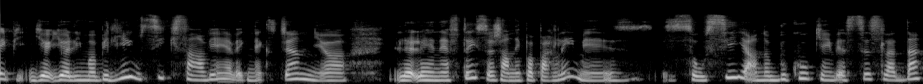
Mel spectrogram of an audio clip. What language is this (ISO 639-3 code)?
fra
